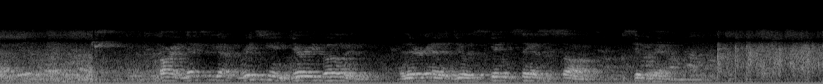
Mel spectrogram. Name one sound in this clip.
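A young man speaks loudly through a microphone in an echoing room.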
